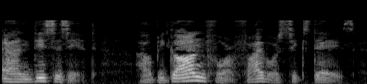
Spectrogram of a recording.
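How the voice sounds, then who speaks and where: A woman voicing a controlling husband who speaks quietly and firmly. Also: expressive, a little slow, creaky, husky, no echo, full character voice. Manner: low, firm, unbending.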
